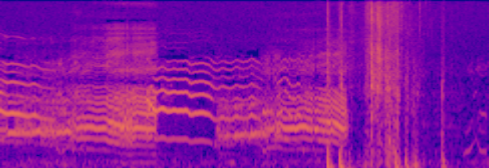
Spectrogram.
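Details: Fox at Zao Fox Village, Japan, in winter, during a fight: one sustained wavering wail lasting about three seconds, followed by sharp clattering knocks and scuffling noises.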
